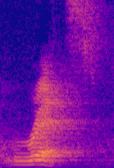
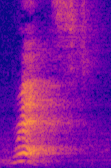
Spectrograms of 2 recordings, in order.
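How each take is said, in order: First: Said in the usual way. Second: Rest said higher and louder with a gesture; classroom rest. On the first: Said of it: "what we're going to call it". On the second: Shown as a demonstration. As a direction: pop out the word rest as a signal. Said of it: "we show rest like this".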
